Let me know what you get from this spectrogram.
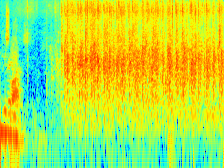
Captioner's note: applause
